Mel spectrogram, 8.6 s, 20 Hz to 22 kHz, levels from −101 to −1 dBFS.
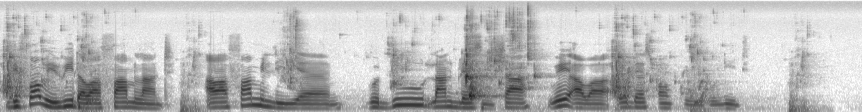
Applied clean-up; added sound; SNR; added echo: none; Raindrop; 7 dB; none.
